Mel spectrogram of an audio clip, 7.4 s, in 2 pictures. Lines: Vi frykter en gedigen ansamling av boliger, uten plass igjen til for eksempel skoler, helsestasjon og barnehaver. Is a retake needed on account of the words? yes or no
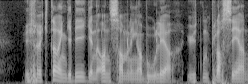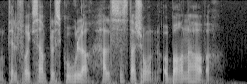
no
